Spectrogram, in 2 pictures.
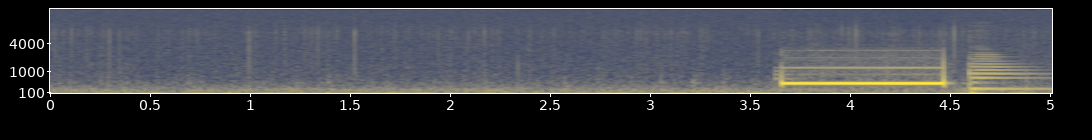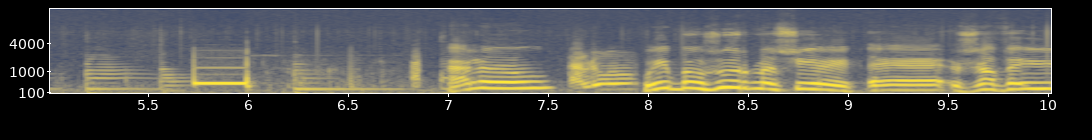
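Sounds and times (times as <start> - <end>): telephone dialling beeps: 3.6 - 4.5
telephone line tone: 3.6 - 4.5, 5.7 - 7.1.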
